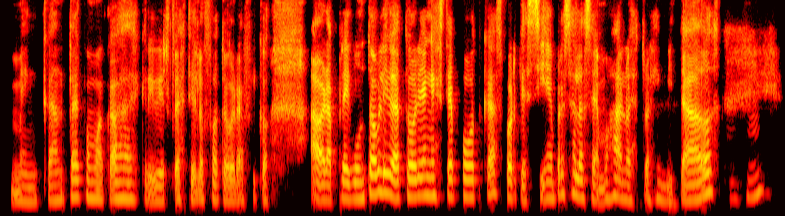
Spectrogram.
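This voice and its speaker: A woman talks very fast at medium pitch, with vocal fry and ordinary pitch variation. The background is quiet. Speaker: podcast host, food photographer. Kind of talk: interview. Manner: animated.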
